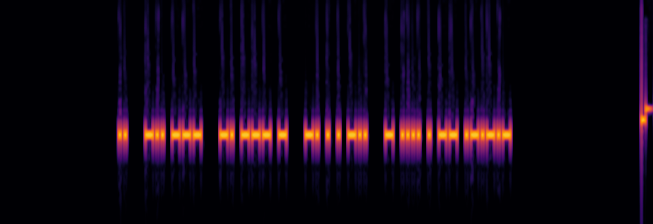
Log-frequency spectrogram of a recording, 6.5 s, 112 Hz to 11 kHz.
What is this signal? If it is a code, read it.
Morse code, heard as a keyed tone, about 42 wpm, 700 Hz. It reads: I DO NOT NEED THEM.
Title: Sentences from Top 1000 Words - Review Part 1 - 45wpm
